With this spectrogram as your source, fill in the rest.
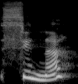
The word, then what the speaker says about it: Synne: both please pronounce your names correctly for me? Okay. So my name is Synne.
